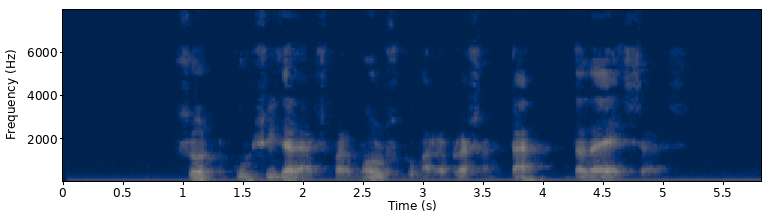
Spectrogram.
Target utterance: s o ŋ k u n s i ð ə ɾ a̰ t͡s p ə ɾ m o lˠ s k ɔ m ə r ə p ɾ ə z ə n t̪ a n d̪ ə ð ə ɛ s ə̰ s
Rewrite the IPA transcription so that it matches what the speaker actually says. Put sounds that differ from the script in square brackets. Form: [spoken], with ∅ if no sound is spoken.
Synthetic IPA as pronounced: s o ŋ k u n s i ð ə ɾ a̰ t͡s p ə ɾ m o lˠ s k ɔ m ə r ə p ɾ ə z ə n t̪ a n d̪ ə ð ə ɛ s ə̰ s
